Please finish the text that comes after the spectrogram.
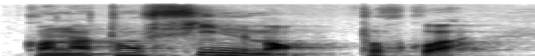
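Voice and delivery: normal talking voice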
